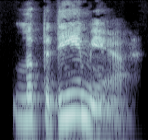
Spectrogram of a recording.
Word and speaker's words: lipedema: Like, for instance, 11% of the women have lipedema.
